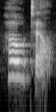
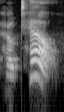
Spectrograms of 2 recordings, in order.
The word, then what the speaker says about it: hotel: it with the accent hotel that sounds a little funny let's try changing the accent now let's read it together with the accident hotel i went to the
